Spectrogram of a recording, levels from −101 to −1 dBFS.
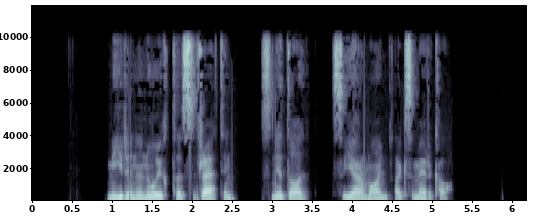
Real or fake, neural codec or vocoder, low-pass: real; none; 9.9 kHz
